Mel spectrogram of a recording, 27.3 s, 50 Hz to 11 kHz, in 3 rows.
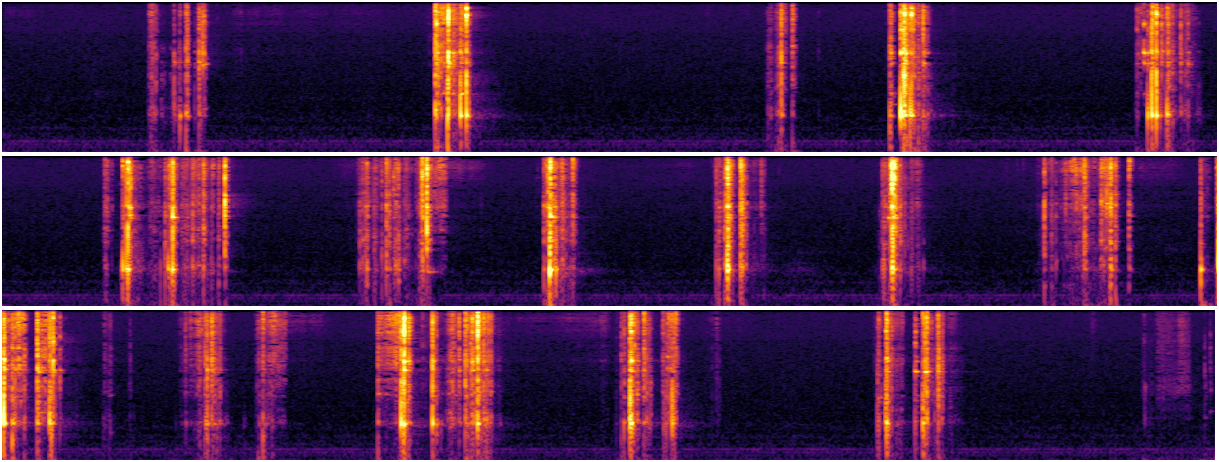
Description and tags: Dropping pencils into a soda can (with the top cut off)
Recorded with tascan DR40 (if anyone actually cares about that stuff)
can, drop, soda, aluminum, pencil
